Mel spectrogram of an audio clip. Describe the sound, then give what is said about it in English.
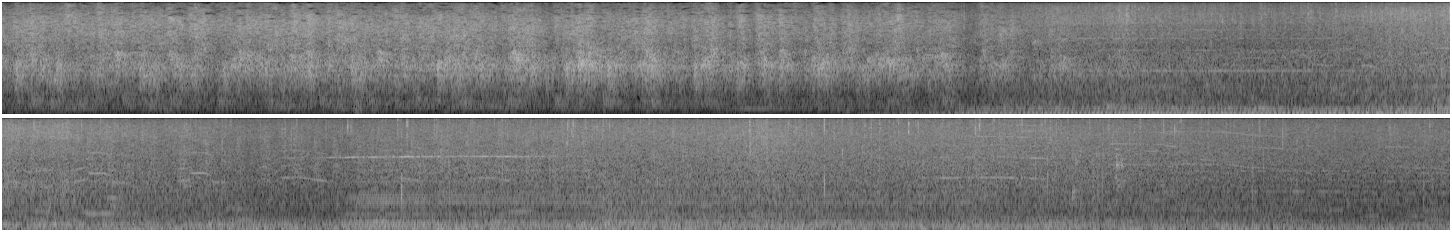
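Steady rain falls on the coast of England, hissing loudly and continuously, joined after a few seconds by a low rumbling drone and faint sustained tones that swell beneath the downpour. “It was still raining when I reached the coast of England.”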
